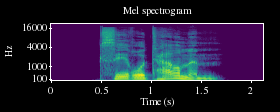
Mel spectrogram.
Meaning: strong dative masculine/neuter singular of xerotherm
- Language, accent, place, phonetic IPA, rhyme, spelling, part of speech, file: German, Germany, Berlin, [kseʁoˈtɛʁməm], -ɛʁməm, xerothermem, adjective, De-xerothermem.ogg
